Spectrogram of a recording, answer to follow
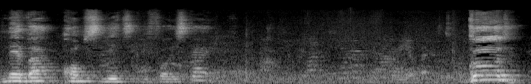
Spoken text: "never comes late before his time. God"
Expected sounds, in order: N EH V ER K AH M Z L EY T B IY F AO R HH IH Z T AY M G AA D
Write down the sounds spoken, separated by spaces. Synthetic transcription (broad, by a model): N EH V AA K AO M S L EY T B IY F AO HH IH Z T AY M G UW D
